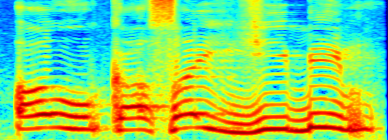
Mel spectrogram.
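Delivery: औ कसय्यिबिम chanted slowly; tajweed reading. Shown as a demonstration. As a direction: read औ कसय्यिबिम carefully, chanting. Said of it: "गौर से सुनिएगा".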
